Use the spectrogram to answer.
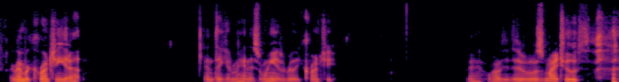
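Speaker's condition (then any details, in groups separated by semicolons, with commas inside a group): No condition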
